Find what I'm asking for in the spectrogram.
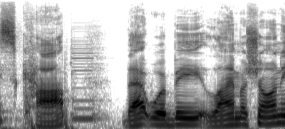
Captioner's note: buzzer beeps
